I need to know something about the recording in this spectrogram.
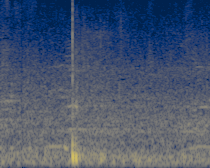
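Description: A football struck with the foot on artificial turf: one sharp thud about three quarters of a second in, then a lighter touch, as the ball is dragged to the side and pushed forward in a dribbling move.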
